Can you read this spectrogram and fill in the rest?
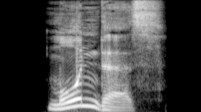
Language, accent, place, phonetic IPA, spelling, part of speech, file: German, Germany, Berlin, [ˈmoːndəs], Mondes, noun, De-Mondes.ogg
- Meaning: genitive singular of Mond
